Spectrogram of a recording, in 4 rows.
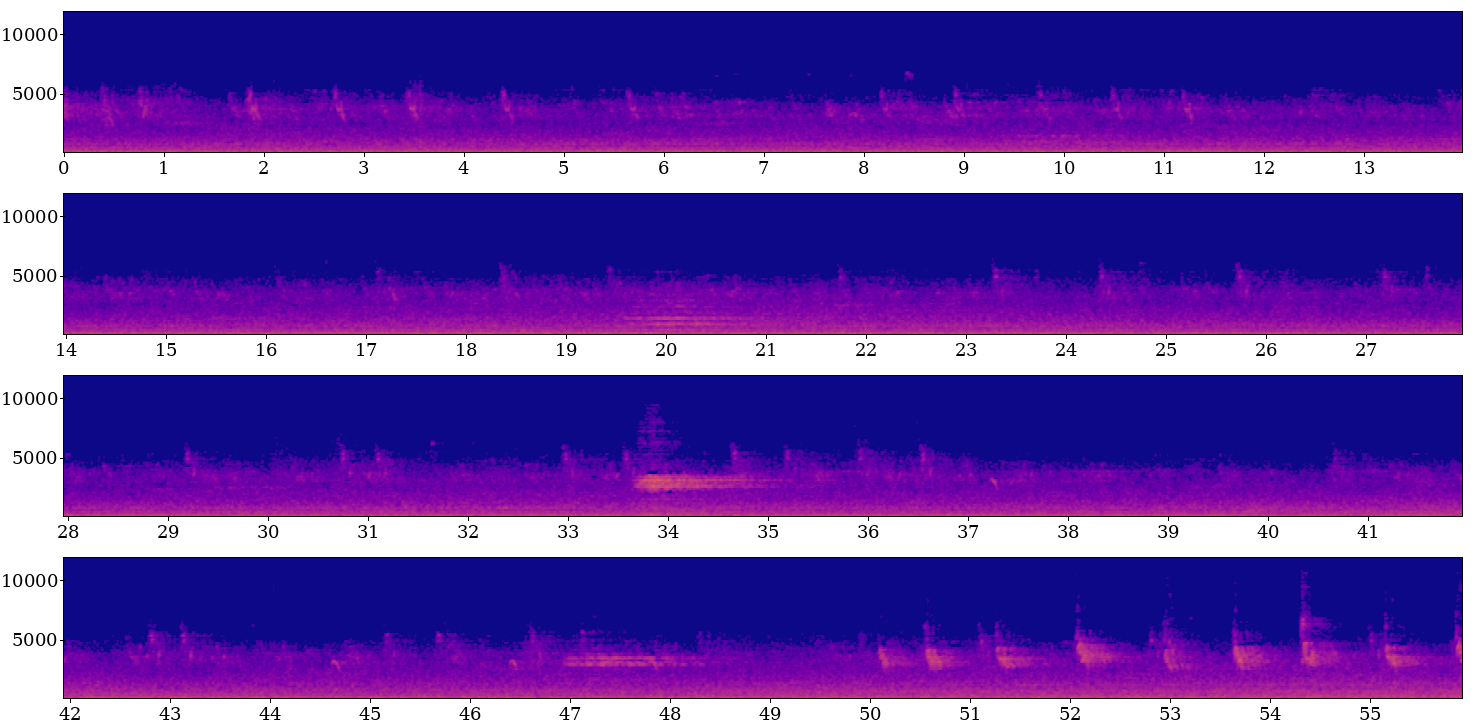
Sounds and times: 0.0s light traffic car 54.2s
21.7s Birds 48.8s

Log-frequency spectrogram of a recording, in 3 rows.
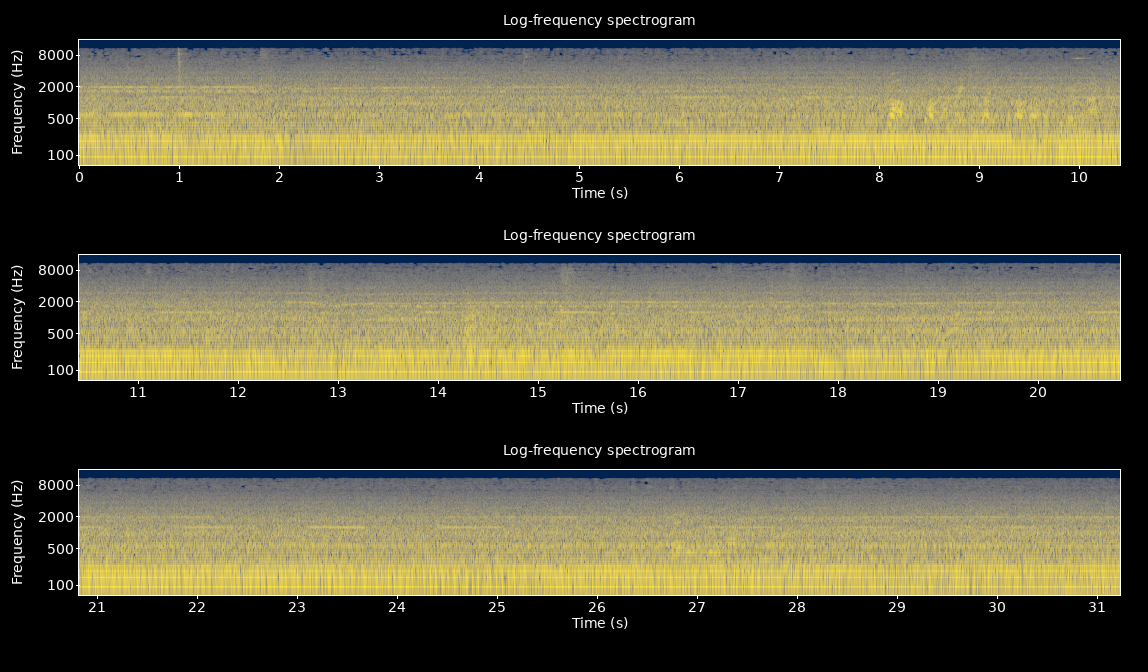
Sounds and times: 0.0s machinery 31.2s

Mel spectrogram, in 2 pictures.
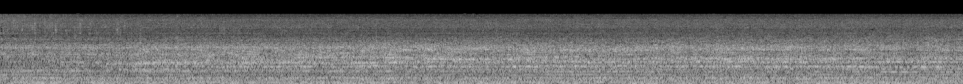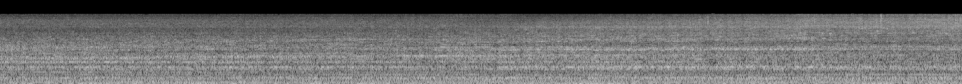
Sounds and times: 0.0s waterflush 19.2s

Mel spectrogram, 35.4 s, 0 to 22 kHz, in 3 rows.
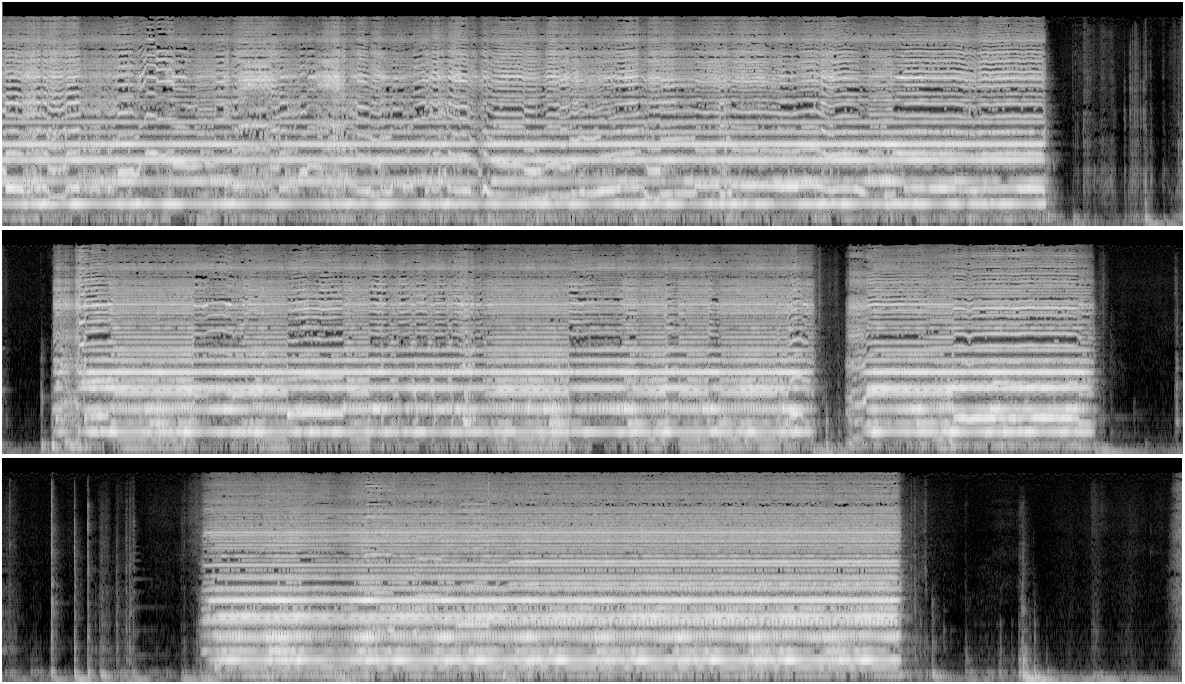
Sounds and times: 0.0s hurdy-gurdy playing 10.5s
12.4s hurdy-gurdy playing 22.8s
12.6s Tuning peg 22.7s
25.6s hurdy-gurdy playing 32.7s
25.6s Tuning peg 32.7s

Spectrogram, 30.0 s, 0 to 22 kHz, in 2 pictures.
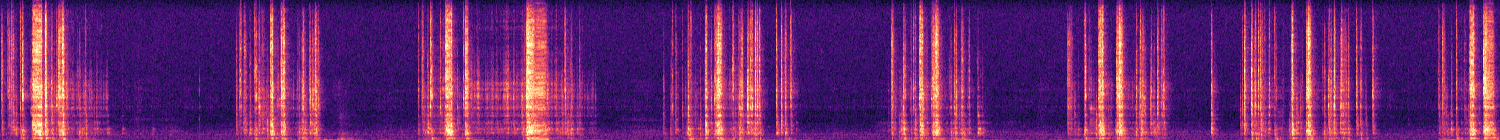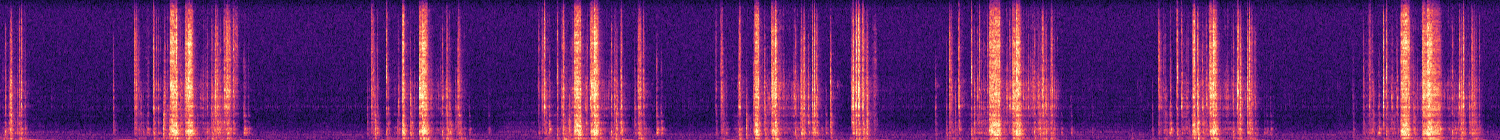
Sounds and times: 0.0s antique slot machine lever pulls 1.2s
10.7s antique slot machine lever pulls 13.8s
26.5s antique slot machine lever pulls 27.8s
28.6s antique slot machine lever pulls 30.0s

